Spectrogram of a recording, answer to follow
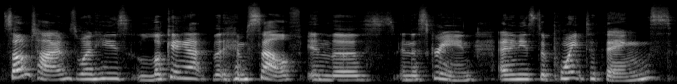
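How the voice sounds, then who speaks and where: A young American woman co-hosting a casual live stream, chatty and quick to laugh. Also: fairly high pitch, sharp tone. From United States. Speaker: co-host.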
